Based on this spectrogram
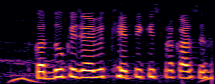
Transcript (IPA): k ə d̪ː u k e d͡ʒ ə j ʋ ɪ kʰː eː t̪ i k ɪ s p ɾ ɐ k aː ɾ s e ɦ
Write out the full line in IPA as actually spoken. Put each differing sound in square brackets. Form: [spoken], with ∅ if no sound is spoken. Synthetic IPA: k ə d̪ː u k e d͡ʒ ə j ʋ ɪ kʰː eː t̪ i k ɪ s p ɾ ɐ k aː ɾ s e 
